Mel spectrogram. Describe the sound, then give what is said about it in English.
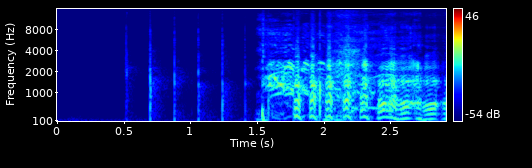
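Tepid applause: about seven slow, sparse hand claps in an even rhythm, quickly swallowed by a loud burst of laughter and overlapping voices. “The most tepid applause ever.”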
